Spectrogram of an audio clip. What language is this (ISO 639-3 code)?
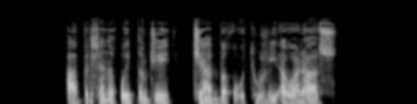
kbd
